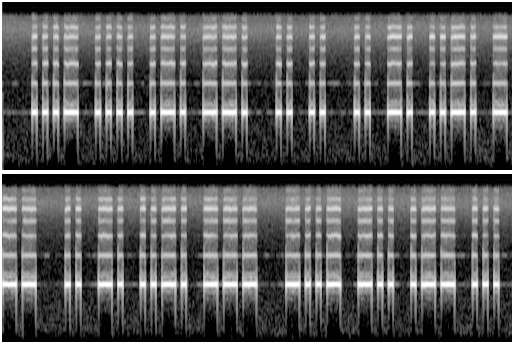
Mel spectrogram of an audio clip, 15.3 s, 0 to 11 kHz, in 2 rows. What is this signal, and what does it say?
Morse code, heard as a keyed tone, about 14 wpm, 1150 Hz. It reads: VHRG II INFO INFO XDWS
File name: mrx / mrx065 16wpm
